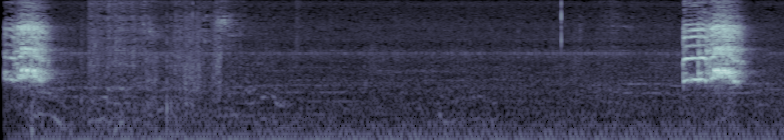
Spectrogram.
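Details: Snow-white Bekisar, a green junglefowl and chicken hybrid, described as a keen, frequent crower: two short, hoarse crows, one at the start and one near the end, with about eight seconds of quiet and a low steady hum between.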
